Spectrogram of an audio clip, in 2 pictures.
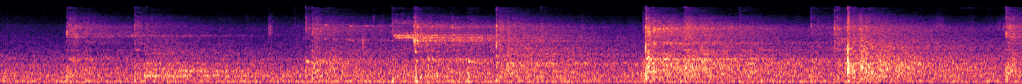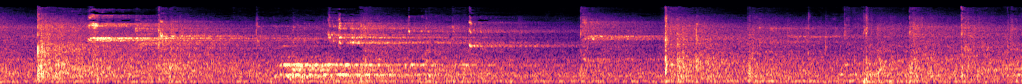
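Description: Badminton doubles rally: racket strings cracking against the shuttlecock about once a second, with rubber shoe soles squeaking and footfalls on the court mat.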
